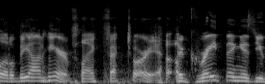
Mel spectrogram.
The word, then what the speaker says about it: Factorio: Factorio, I believe, is the correct way to say it.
